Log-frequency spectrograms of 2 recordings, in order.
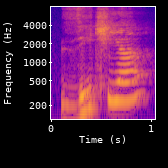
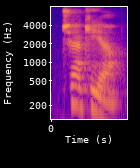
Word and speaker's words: Czechia: Zichia? Where's this at? Czechia. Czechia. Czechia. It's spelled C-Z-E-C.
